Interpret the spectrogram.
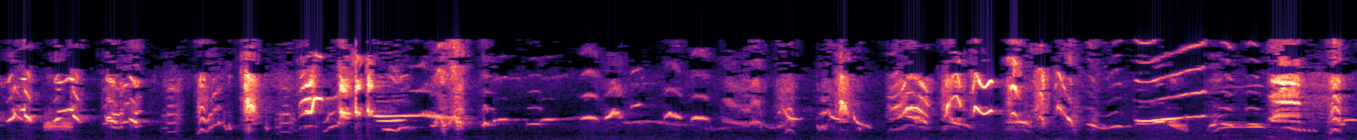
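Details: Lure song of an Oriental magpie-robin meant to get birds singing: dense strings of bright chirps, whistled upslurs and trills with brief pauses between phrases.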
